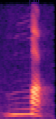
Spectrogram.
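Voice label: "mak6", Cantonese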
